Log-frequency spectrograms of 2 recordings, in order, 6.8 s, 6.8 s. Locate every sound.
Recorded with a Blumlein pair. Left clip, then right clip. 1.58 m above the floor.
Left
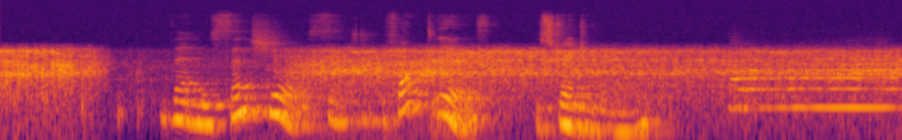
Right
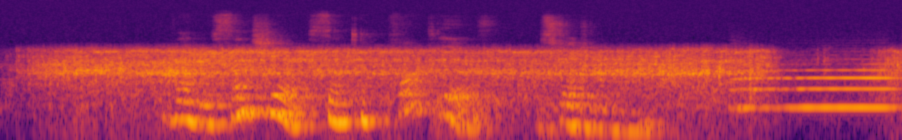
1.2 s a woman speaking: 35° left, 2.5 m; by 2.8 s 40° right, 1.2 m
2.9 s a woman speaking: 55° left, 2 m
5.5 s a trumpet: 15° left, 5 m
